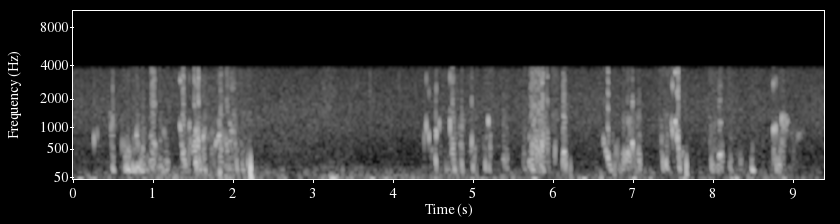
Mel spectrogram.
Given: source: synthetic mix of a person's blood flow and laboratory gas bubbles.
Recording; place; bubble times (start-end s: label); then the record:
Doppler ultrasound of blood flow; subclavian vein
0.24-0.33 s: bubbles
0.43-0.55 s: bubbles
0.58-1.21 s: bubbles
1.33-2.24 s: bubbles
4.36-4.61 s: bubbles
4.64-4.90 s: bubbles
4.94-5.07 s: bubbles
5.11-5.26 s: bubbles
5.36-5.46 s: bubbles
5.62-6.06 s: bubbles
6.10-6.23 s: bubbles
6.60-7.11 s: bubbles
7.32-7.65 s: bubbles
7.95-8.14 s: bubbles
8.18-8.25 s: bubbles
8.32-8.38 s: bubbles
8.46-8.58 s: bubbles
8.71-9.14 s: bubbles
From the record:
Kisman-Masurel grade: 332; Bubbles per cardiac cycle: rolling drumbeat, 9 or more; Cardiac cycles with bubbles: 50 to 99%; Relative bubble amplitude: moderate (0.250 to 0.450); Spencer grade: 3 (all of the cardiac periods contain showers or single bubble signals, but not dominating or overriding the cardiac motion signals); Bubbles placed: anywhere in the cardiac cycle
